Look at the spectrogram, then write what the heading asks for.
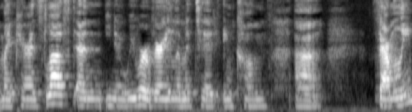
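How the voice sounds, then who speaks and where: Speaking at a fairly slow pace with a slight Venezuelan accent, a woman keeps a medium pitch and fairly even intonation. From United States, raised from age six after leaving Venezuela. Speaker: vlogger. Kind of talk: personal vlog monologue.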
